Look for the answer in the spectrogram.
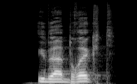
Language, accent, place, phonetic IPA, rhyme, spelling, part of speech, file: German, Germany, Berlin, [yːbɐˈbʁʏkt], -ʏkt, überbrückt, verb, De-überbrückt.ogg
- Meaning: 1. past participle of überbrücken 2. inflection of überbrücken: second-person plural present 3. inflection of überbrücken: third-person singular present 4. inflection of überbrücken: plural imperative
